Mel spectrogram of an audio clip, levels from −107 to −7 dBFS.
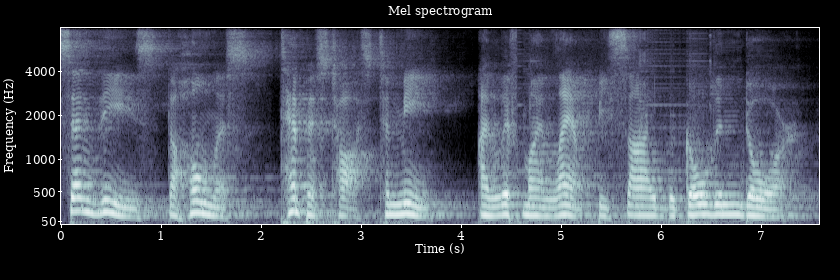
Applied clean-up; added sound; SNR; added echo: neural separator model SepFormer DNS4.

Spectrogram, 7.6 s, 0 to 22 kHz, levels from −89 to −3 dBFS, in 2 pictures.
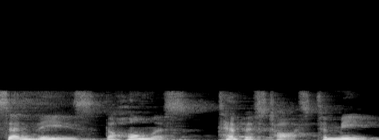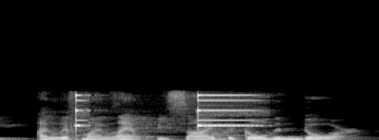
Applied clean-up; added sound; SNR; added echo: classical method WPE with log-MMSE.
